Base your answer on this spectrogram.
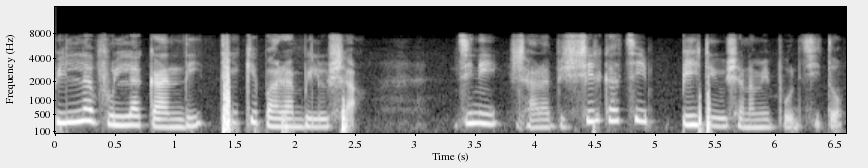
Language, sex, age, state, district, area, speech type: Bengali, female, 18-30, West Bengal, Hooghly, urban, spontaneous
